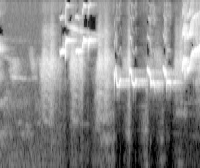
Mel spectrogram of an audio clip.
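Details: Orange-headed thrush song used to rouse a bird to sing: soft buzzy notes build into loud, quickly repeated whistled phrases with small wavering steps, ending in a rising whistle.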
